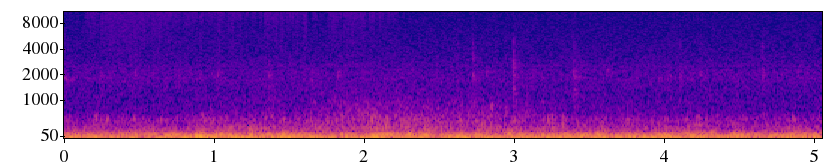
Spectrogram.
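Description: A low, muffled underwater rumble churns steadily.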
